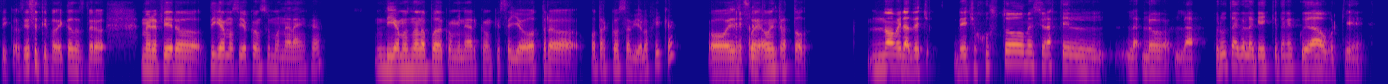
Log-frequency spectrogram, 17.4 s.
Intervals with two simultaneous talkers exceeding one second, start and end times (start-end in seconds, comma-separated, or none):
none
